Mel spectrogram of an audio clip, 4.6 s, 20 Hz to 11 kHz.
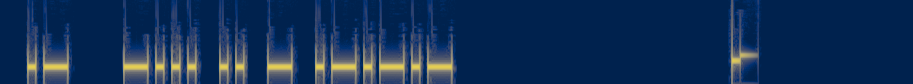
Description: Morse code, heard as a keyed tone, about 30 wpm, 700 Hz. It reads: A BIT.
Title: Sentences from Top 900 Words 30wpm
